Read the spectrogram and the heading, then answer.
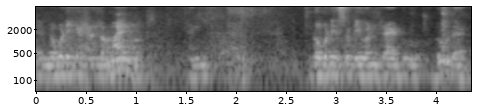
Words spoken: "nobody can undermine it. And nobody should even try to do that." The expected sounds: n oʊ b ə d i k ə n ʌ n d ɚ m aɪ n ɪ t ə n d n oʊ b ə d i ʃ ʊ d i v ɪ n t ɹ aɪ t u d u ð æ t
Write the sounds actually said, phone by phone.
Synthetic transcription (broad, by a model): n oʊ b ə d i k ə n ʌ n d ɚ m aɪ n ɪ t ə n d n oʊ b ə d i s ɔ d i v ɪ n t ɹ aɪ t u d u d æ t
